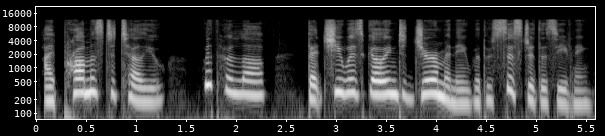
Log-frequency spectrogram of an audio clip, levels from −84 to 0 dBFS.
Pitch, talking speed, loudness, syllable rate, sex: 235 Hz, 205 wpm, -17 LUFS, 5.6 syllables/s, female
